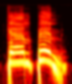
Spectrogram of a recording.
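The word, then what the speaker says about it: campaign: कैंपेन कैंपेन यहां पे जी silent है।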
